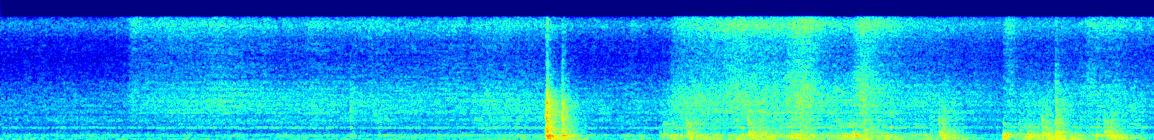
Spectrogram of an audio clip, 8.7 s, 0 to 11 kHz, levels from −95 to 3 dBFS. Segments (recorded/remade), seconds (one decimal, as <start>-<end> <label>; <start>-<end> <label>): 0.0-3.6 recorded; 3.6-4.1 remade; 4.1-4.7 recorded; 4.7-5.2 remade; 5.2-8.7 recorded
